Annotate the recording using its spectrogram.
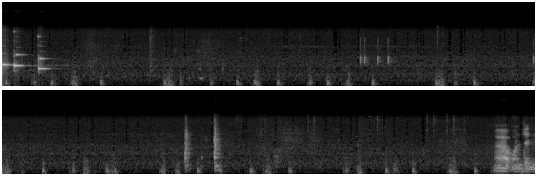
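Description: Faint, irregular clicks and soft thumps from a computer mouse and keyboard at a desk, about one or two a second, with two sharper clicks close together about eleven seconds in.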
